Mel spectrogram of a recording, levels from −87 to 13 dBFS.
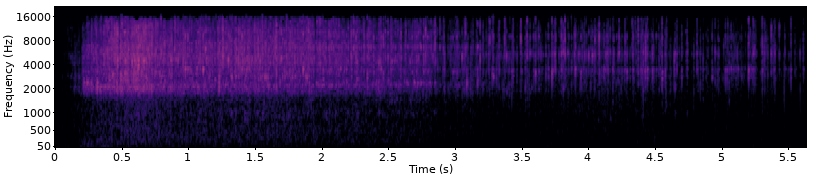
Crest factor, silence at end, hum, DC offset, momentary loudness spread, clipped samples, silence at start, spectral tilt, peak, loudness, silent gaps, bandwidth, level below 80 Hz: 26 dB; 0.1 s; none; under 0.1%; 16 LU; under 0.1%; 0.1 s; 5 dB/octave; -16 dBFS; -39 LUFS; none; 17 kHz; under -90 dBFS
